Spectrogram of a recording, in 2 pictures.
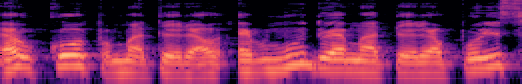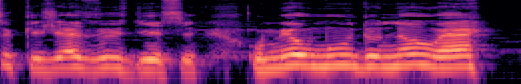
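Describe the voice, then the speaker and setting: Music plays in the background as a man talks at a moderate pace. His voice is fairly high in pitch, with lively intonation. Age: 80s+. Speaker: religious teacher. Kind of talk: religious study talk; complaint rant. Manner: halting.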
